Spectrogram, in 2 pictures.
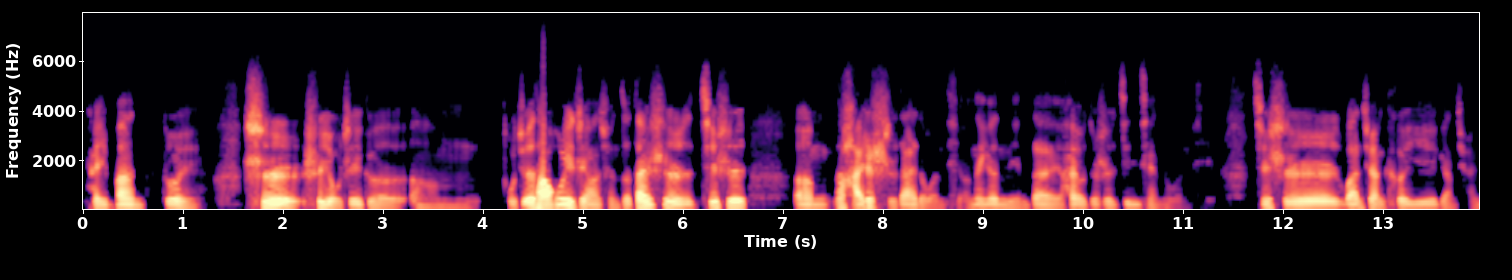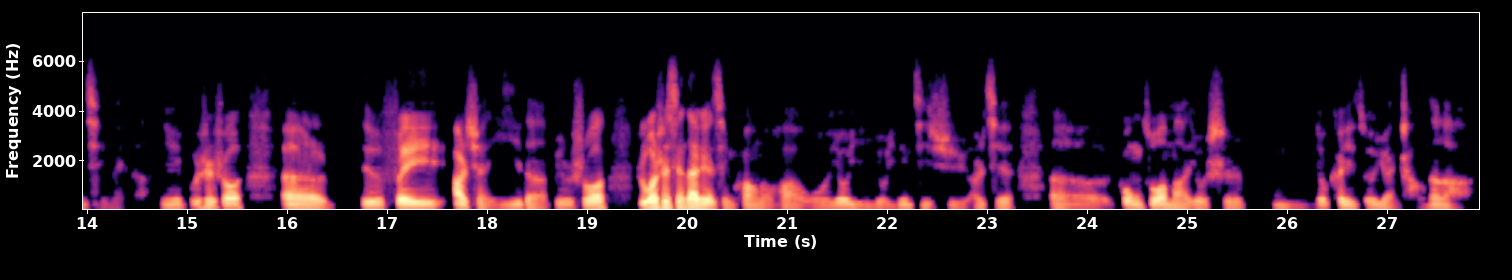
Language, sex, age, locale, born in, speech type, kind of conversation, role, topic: Chinese, male, 35-39, zh-CN, China, conversation, podcast, guest, 当父母需要你照顾时，你会如何做出选择？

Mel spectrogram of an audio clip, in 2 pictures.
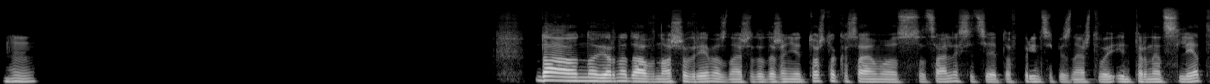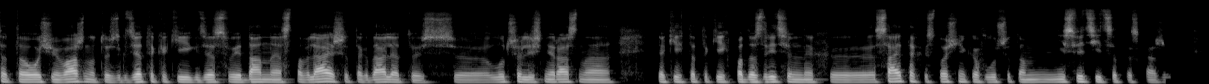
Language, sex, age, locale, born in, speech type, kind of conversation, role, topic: Russian, male, 25-29, ru-RU, Belarus, conversation, unstructured, none, Какие плюсы и минусы есть у социальных сетей?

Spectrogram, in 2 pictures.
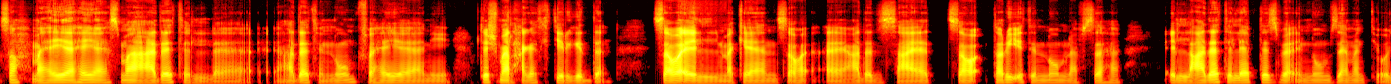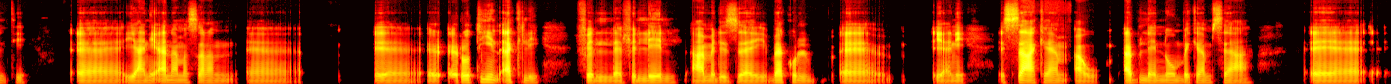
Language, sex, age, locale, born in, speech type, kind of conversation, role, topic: Arabic, male, 30-34, ar-EG, Egypt, conversation, unstructured, none, إزاي عادات نومك بتأثر على يومك؟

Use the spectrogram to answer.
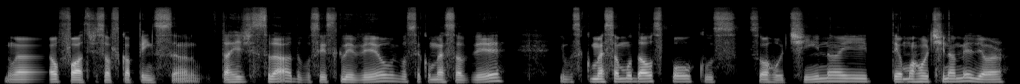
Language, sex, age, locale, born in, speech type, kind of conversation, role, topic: Portuguese, male, 35-39, pt-BR, Brazil, conversation, advice, advisor, Como posso definir limites claros entre o trabalho remoto e a vida em casa?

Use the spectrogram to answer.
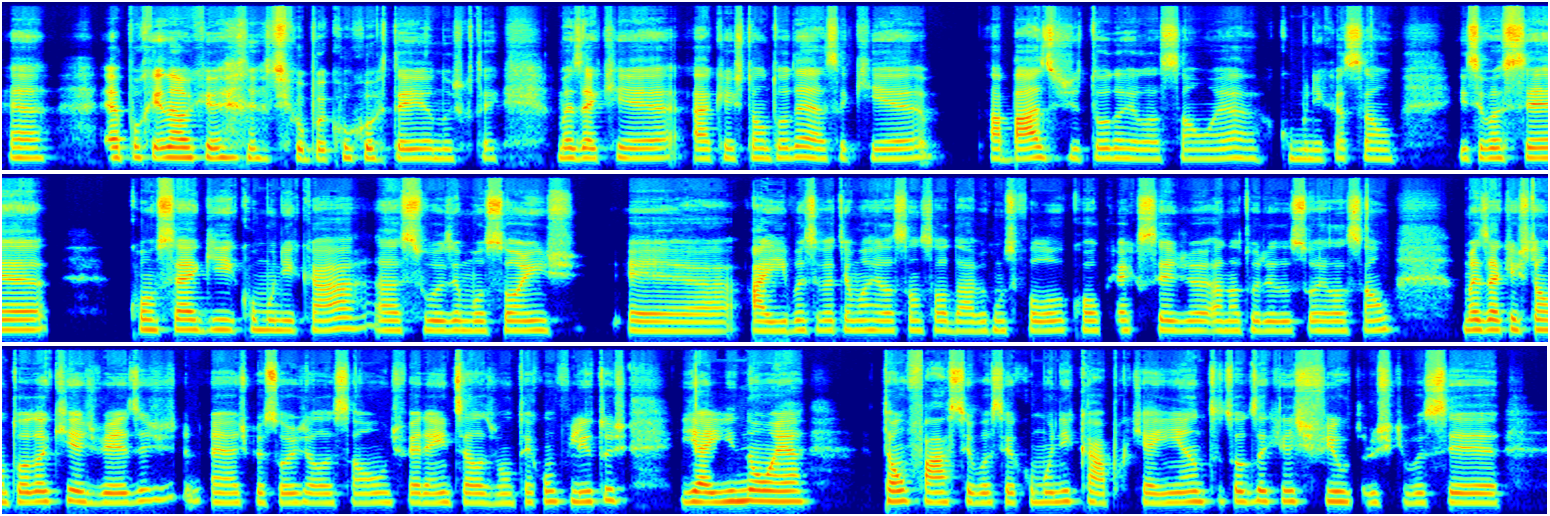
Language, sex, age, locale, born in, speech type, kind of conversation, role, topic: Portuguese, female, 30-34, pt-BR, Brazil, conversation, unstructured, none, Como você costuma resolver desentendimentos com amigos?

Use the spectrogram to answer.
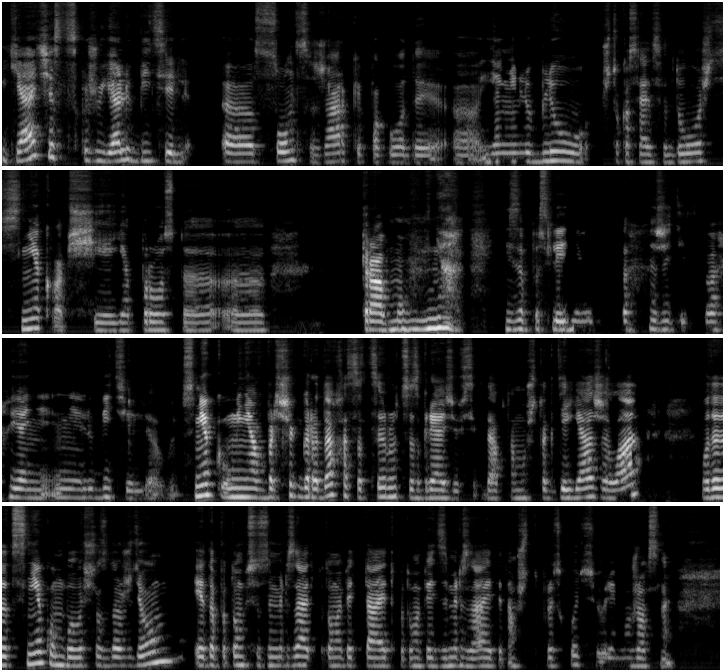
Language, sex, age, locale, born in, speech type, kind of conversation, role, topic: Russian, female, 35-39, ru-RU, Russia, conversation, unstructured, none, Как природа влияет на ваше настроение?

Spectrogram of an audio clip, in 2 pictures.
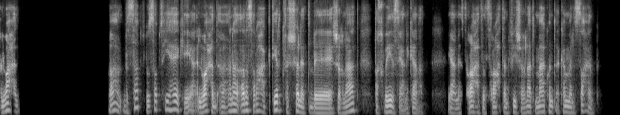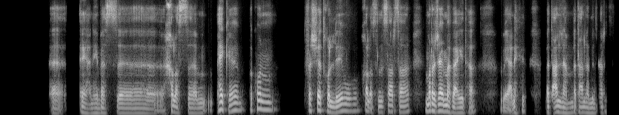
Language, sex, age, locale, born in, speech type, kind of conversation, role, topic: Arabic, male, 40-44, ar-JO, Saudi Arabia, conversation, unstructured, none, بتفضل تطبخ في البيت ولا تاكل من برّه؟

